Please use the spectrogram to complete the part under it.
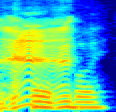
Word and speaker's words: Claire Foy: Yeah, Claire Foy.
